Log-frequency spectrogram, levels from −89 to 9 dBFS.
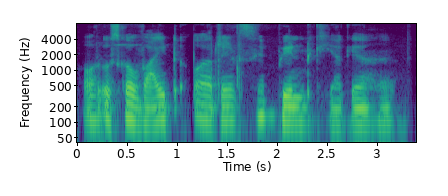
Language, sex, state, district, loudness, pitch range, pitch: Hindi, male, Bihar, Patna, -21 LUFS, 95-110 Hz, 105 Hz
